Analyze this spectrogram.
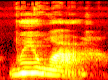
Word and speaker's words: bouilloire: And I think this word is especially hard to pronounce because it's got that special oo sound, some diphthongs in there like oui, oui, and the y sound as well as an R.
